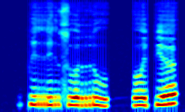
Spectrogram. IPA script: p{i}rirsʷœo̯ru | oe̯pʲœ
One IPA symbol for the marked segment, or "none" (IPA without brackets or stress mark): i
